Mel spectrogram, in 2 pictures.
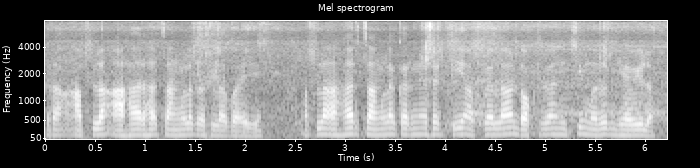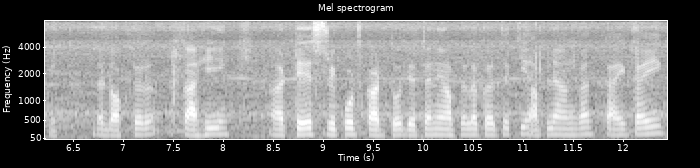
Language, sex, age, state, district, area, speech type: Marathi, male, 18-30, Maharashtra, Ratnagiri, rural, spontaneous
